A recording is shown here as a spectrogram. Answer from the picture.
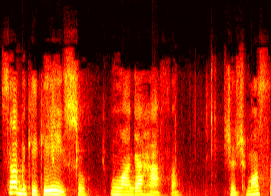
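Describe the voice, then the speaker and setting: A woman speaks softly at a medium pitch. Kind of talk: live stream chat. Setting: video call from event venue. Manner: soft-spoken, speaking quietly.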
